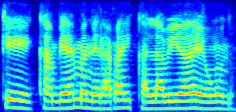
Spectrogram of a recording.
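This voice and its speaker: With a Bogotá accent, a woman speaks at a moderate pace. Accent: Bogotá Colombian Spanish. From Colombia, Bogotá. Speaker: guest sharing life story. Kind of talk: testimony. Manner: halting.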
